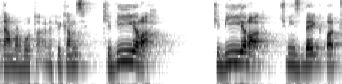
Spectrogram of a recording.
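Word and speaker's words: كبيرة: Then I would add a ta marbuta, and it becomes kibira, kibira, which means big but feminine. طيب, let's look at this word. The first syllable is ki, and then tab, kitab, and kitab is a book.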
